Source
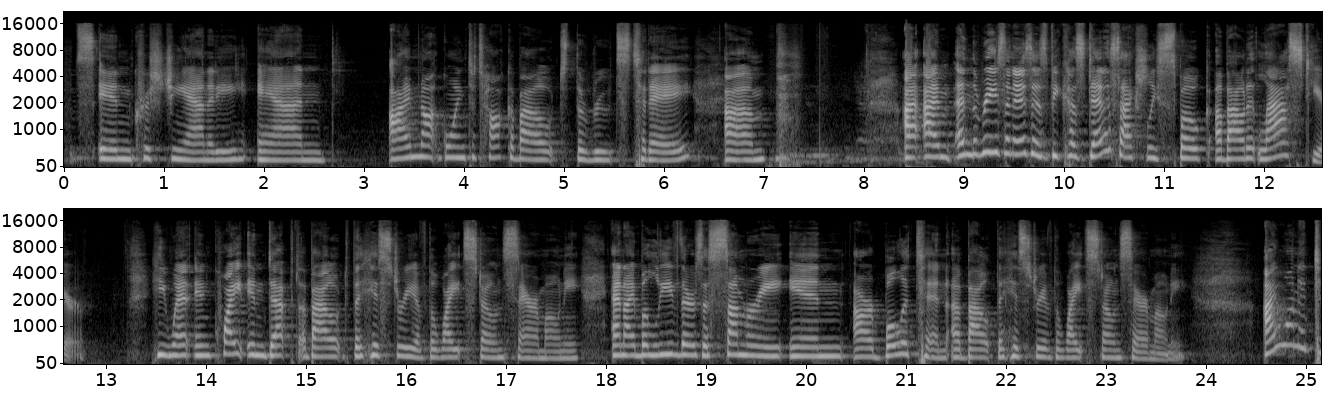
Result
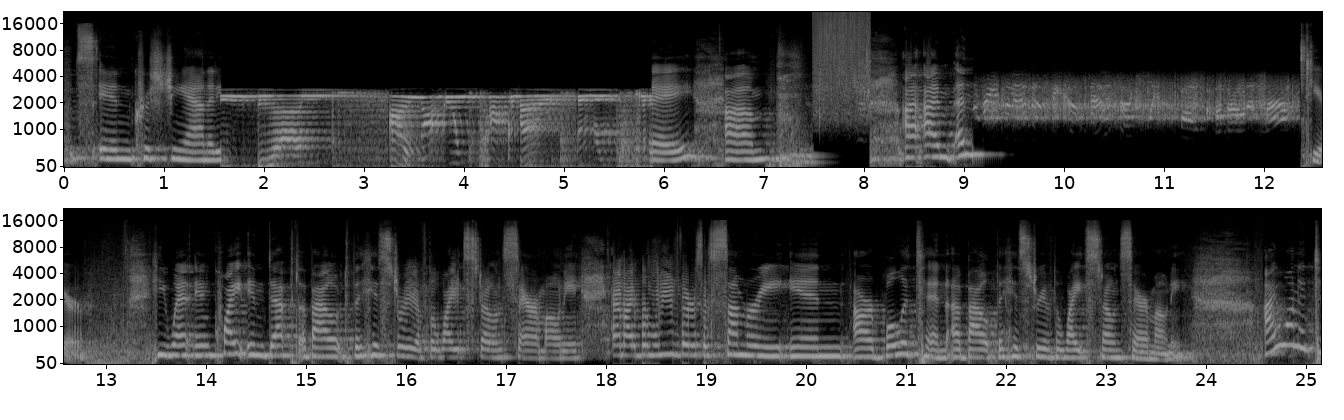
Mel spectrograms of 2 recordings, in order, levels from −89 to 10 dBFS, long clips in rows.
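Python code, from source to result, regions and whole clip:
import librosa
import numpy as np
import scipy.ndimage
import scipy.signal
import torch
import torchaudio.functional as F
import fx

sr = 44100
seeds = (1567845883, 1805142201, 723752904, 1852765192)

y = fx.chain(x, sr, fx.freq_invert(carrier_hz=2600),
    fx.comb(ms=4.3, depth=0.57),
    fx.echo_feedback(ms=60, feedback_pct=54, wet_db=-11.5), at=(1.56, 5.88))
y = fx.chain(y, sr, fx.crossing_spikes(level_db=-35.5),
    fx.ellip_highpass(hz=1300.0, order=4, stop_db=60),
    fx.high_shelf(hz=3000.0, db=11.5), at=(7.48, 8.06))
y = fx.chain(y, sr, fx.cvsd(bps=16000),
    fx.cheby_ripple_highpass(hz=1300.0, ripple_db=9),
    fx.tilt_eq(slope=2.5), at=(9.08, 12.37))
y = fx.chain(y, sr, fx.highpass(hz=470.0, slope=12),
    fx.level_steps(step_db=9),
    fx.doppler_dist(depth_ms=0.42), at=(15.89, 19.07))
y = fx.lowpass(y, sr, hz=1100.0, slope=6)
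y = fx.hum_notches(y, sr, base_hz=50, count=7)
y = fx.env_flatten(y, sr, amount_pct=70)
y = y * 10.0 ** (-8.5 / 20.0)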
